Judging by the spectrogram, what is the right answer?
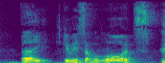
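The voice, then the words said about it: Put-on Australian accent. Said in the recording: “That's an Australian accent for me.”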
